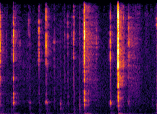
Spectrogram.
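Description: Computer keyboard being typed on: a string of faint, separate key clicks, a couple of them louder a little past the middle and near the end.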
